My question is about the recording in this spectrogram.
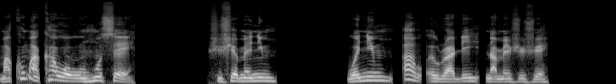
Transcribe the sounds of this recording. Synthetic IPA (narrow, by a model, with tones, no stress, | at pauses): mã˨kʰʊ̃˦mã˨kʰã˦wɔ˨wʊ̃˨ɦʊ̃˦sɛ˦˨ | ɕᶣi˨ɕᶣɛ˨mæ̃˨nĩ˦m | wɔ˨nĩ˦ma˦ʔæ˨wu˨ɾa˨dɪ˦nã˨mɪ̃˦ɕᶣɪ˨ɕᶣɛ˦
